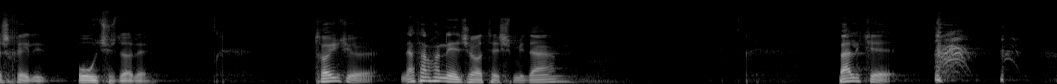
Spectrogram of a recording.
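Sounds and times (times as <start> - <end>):
speech: 0.0 - 1.6, 3.2 - 5.8, 8.4 - 9.6
person coughing set off by cough medicine: 9.4 - 10.4.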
